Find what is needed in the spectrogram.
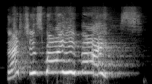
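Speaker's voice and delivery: high, loud laughing repeat of the advice. Real, not acted. Laughing loudly to her live chat.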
